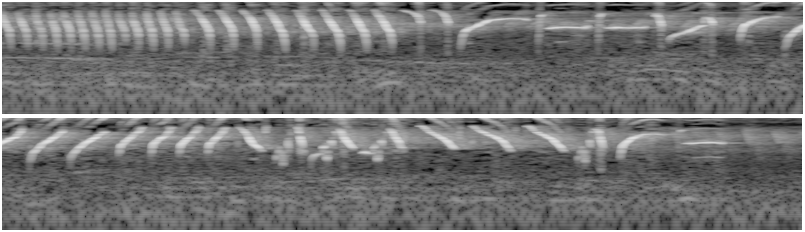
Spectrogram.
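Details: Vigorous Atlantic canary song used for training: a very fast series of sharp repeated chips, then flowing swooping whistles and rapid trills with a few pure held notes, continuous and loud.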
